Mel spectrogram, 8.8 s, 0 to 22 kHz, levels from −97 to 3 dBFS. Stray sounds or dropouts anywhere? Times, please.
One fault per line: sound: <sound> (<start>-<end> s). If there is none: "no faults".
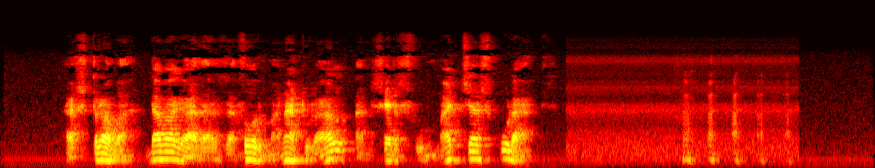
sound: laugh (6.7-8.0 s)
